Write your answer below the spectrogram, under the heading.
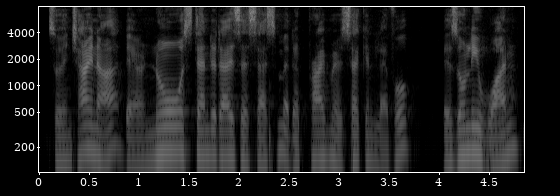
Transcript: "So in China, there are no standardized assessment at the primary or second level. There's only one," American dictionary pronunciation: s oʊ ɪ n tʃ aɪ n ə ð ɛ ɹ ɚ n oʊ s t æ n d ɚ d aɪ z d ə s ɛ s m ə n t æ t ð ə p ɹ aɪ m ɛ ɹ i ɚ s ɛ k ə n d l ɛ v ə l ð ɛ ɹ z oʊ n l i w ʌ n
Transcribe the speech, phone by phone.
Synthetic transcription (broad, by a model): s oʊ ɪ n tʃ aɪ n ə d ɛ ɹ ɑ n oʊ s t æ n d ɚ d aɪ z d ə s ɛ s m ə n ɛ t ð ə p ɹ aɪ m ɛ ɹ i s ɛ k ə n d l ɛ v ə l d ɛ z oʊ n l i w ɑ n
